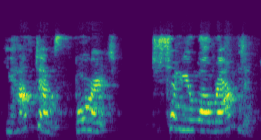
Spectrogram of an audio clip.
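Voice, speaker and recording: A woman's voice: high-pitched, normal speed, a bit bright, recorded from a distance, highs cut off, pitched above the performer's own voice. Woman playing a tense, prickly teenage overachiever. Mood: stressed. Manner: clipped, guarded, defensive.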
